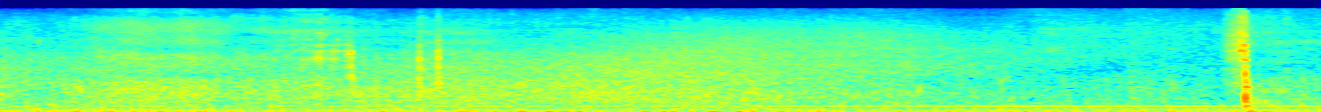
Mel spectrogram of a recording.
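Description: Small waves washing onto a sandy beach, with wind rumbling on the microphone and a faint steady low hum underneath. A single sharp click near the end.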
